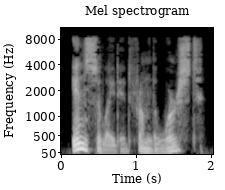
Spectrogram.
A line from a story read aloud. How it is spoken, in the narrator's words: He asked in a quiet, dangerous voice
